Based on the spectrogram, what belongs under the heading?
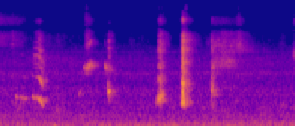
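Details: Young Alexandrine parakeet, two and a half months old, learning to talk: a handful of short, squeaky chirps and clicks scattered unevenly across four seconds, the loudest near the middle, in a quiet indoor setting.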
